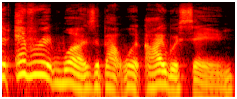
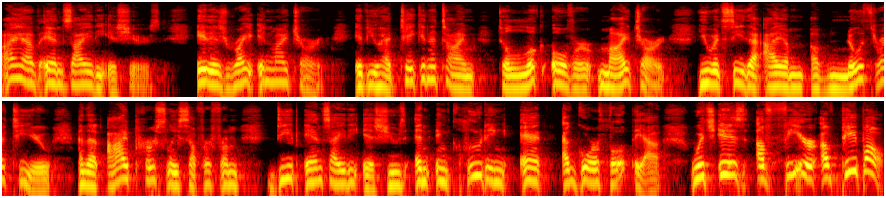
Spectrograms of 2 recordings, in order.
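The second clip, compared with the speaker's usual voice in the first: ordinary talk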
